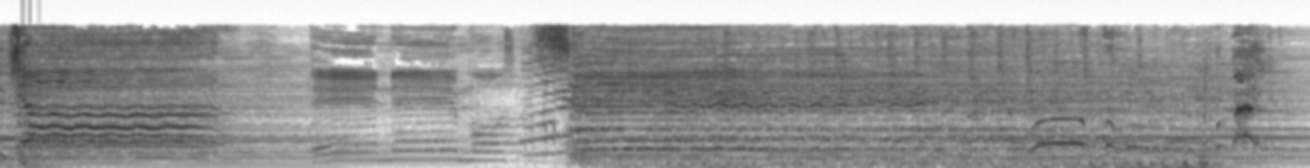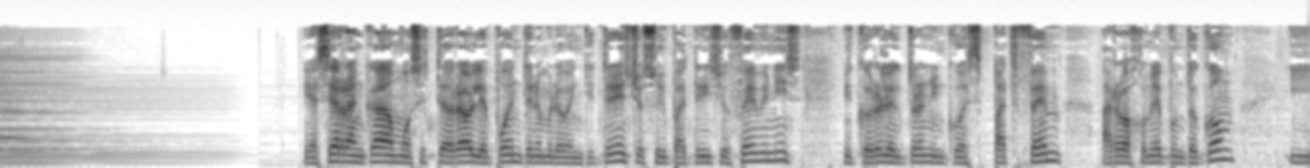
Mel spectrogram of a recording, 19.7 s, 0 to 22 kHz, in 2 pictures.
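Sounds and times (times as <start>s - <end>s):
Argentine gato folk song playing: 0.0s - 11.3s
speech: 12.2s - 19.6s.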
